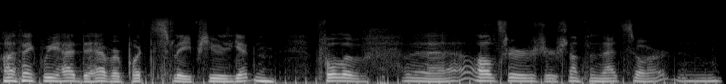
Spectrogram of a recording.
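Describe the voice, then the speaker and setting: An older man reminiscing over family home movies in a halting way, captured on old camcorder audio. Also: a little high, steady tone, warm tone, low-quality recording. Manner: hesitant, halting with fillers.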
